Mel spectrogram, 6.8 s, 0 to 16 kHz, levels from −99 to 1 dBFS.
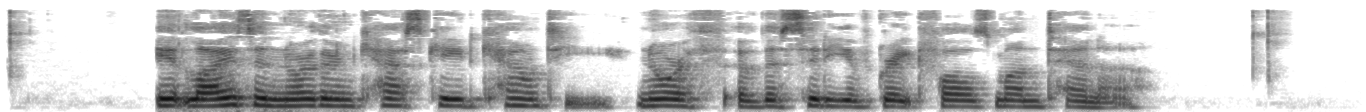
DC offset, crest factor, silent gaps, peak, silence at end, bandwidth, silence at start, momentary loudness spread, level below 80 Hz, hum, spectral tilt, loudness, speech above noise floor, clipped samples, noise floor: under 0.1%; 18 dB; none; -2 dBFS; 1.15 s; 11.5 kHz; 0.8 s; 13 LU; -64 dBFS; none; -4 dB/octave; -18 LUFS; 63 dB; under 0.1%; -80 dBFS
